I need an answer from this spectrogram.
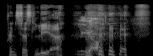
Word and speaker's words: Leia: I like how this guy mispronounces Leia as well. Oh yeah, he says Leo, Princess something like Leo. Leia.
